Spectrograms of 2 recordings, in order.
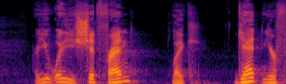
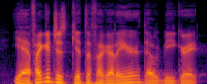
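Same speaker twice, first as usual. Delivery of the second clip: normal talking voice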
